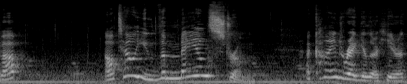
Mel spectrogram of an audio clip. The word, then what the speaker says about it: Maelstrom: you a hint what begins with an M sound and rhymes with Alstrom give up I'll tell you the Maelstrom a kind regular here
